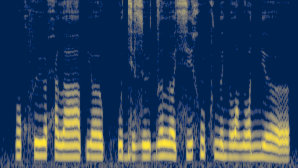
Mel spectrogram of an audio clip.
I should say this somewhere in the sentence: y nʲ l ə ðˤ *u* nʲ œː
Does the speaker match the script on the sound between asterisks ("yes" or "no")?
no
